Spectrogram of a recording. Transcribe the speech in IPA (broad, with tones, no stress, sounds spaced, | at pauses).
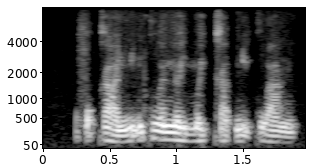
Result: f ɔ̰˧˨ k aː˧˩ ɲ ḭ˧˥ m k u˧ ə̯ n ə˨˩ j m ə˨˩ j k a˨˩ t̚ ɲ ḛ˧˥ k w a˨˩ ŋ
